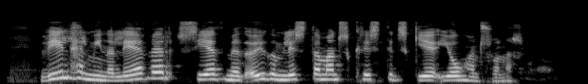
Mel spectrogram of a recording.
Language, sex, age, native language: Icelandic, female, 40-49, Icelandic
